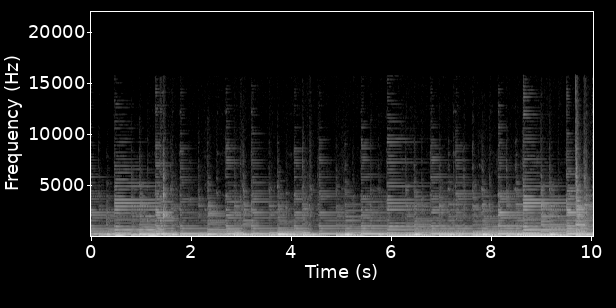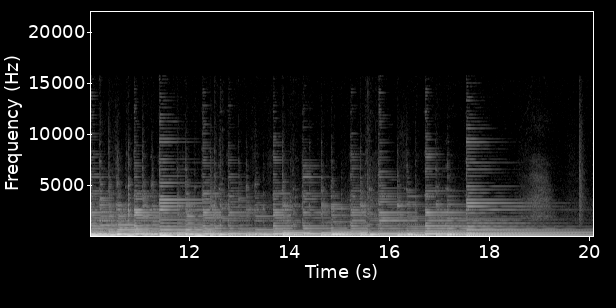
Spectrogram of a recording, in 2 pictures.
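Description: Martin OM-21 Special steel-string acoustic guitar fingerpicked in a Travis picking pattern: an alternating thumb bass under higher melody notes, ending on a chord left ringing out for the last couple of seconds.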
